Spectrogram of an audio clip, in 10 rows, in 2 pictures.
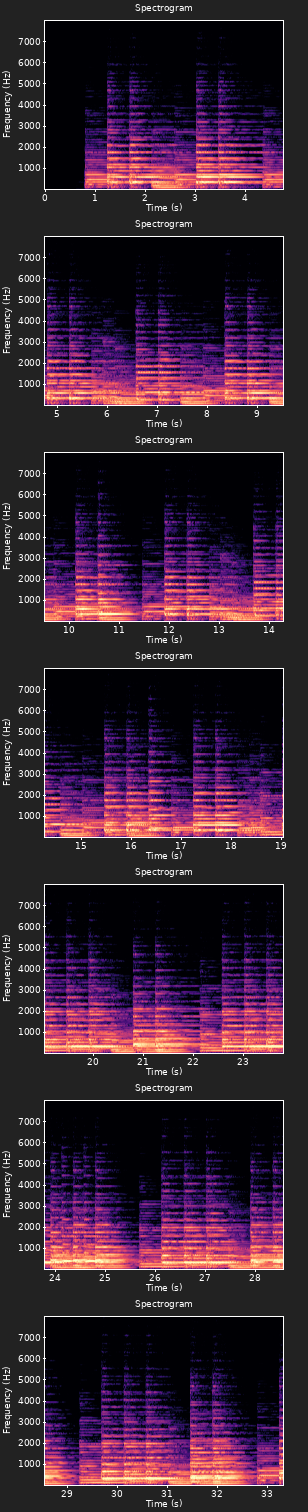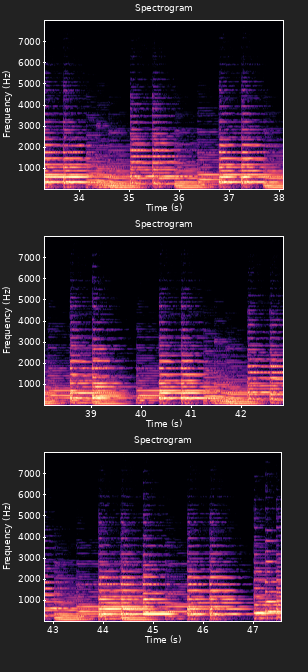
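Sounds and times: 
piano: 0.8s - 47.5s.

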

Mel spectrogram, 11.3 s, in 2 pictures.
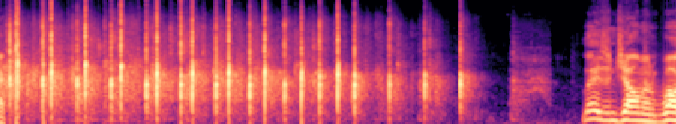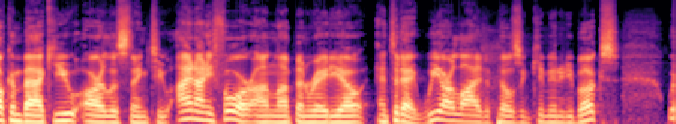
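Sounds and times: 
speech: 0.0s - 0.2s, 4.9s - 11.2s
audience clapping welcoming an author at Pilsen Community Books: 0.0s - 4.1s.

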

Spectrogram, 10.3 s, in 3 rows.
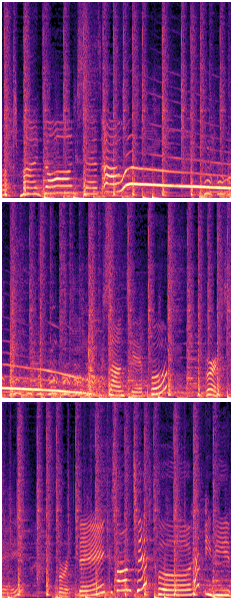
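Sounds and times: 
steady thumping music beat: 0.0s - 10.2s
dog howling: 1.8s - 4.8s
speech: 6.5s - 7.2s.

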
